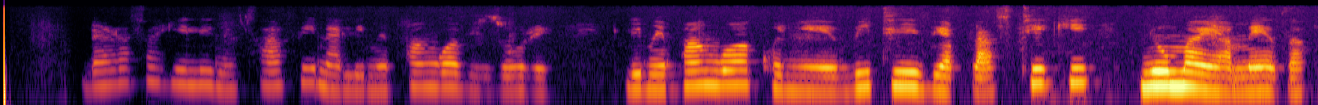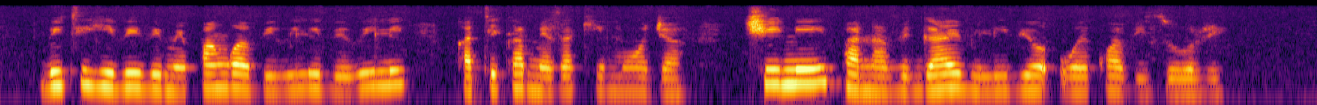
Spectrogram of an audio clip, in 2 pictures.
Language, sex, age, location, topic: Swahili, female, 50+, Kisii, education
